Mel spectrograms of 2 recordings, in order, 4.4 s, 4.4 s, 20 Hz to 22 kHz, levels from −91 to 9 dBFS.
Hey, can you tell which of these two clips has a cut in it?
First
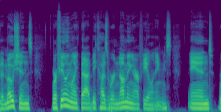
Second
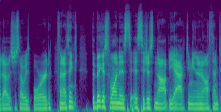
second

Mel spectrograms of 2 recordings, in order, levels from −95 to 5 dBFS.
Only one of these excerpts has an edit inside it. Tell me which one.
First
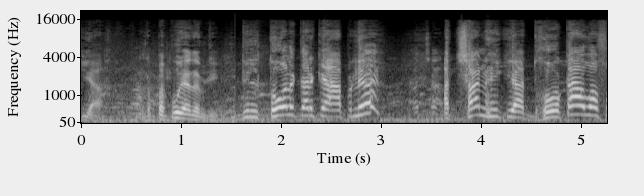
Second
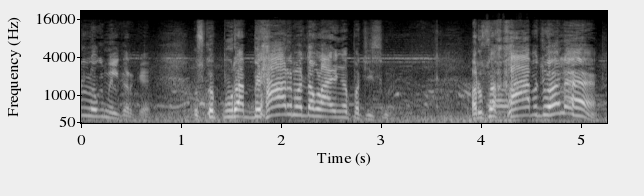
first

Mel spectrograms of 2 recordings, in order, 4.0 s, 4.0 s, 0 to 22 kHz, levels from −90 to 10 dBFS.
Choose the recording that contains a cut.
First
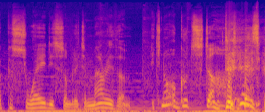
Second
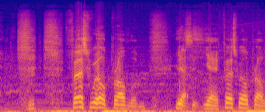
first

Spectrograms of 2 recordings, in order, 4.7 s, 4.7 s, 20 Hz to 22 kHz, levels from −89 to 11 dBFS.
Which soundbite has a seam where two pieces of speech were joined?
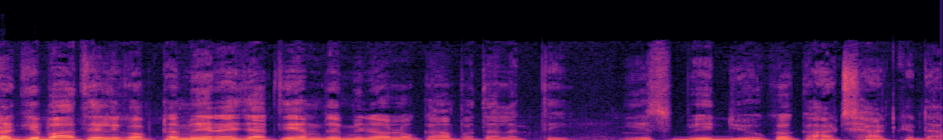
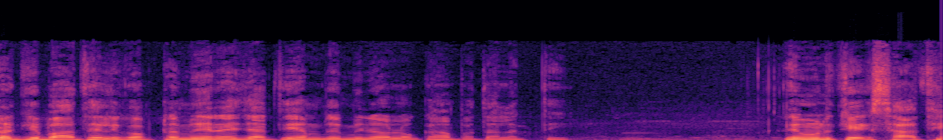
first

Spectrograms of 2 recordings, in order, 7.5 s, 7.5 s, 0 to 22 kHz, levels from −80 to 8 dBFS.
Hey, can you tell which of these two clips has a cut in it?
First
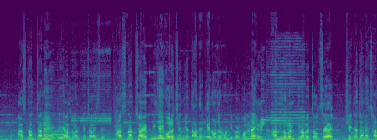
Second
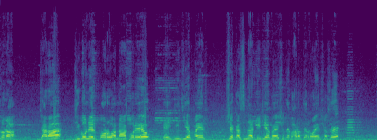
first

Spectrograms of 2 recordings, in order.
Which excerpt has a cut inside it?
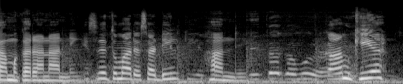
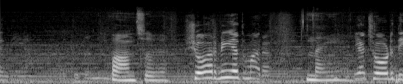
second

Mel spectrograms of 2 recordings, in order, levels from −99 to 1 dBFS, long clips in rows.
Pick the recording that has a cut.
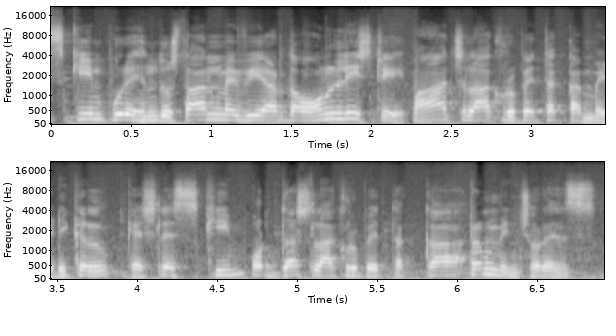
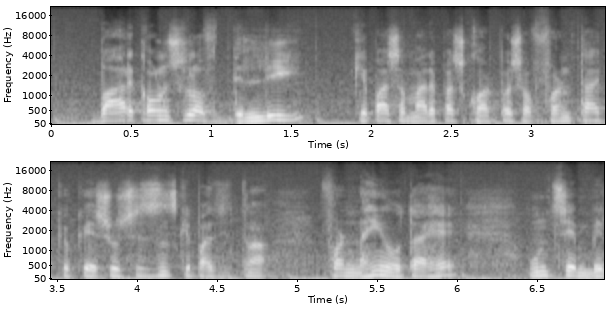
first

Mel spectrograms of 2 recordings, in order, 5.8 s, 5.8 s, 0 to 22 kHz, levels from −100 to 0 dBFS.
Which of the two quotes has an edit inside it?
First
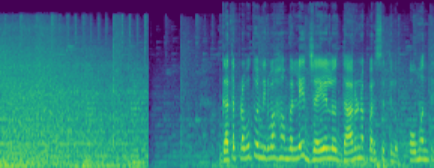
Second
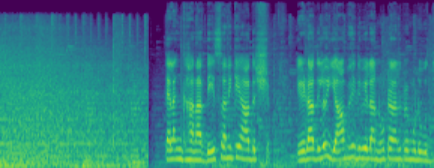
second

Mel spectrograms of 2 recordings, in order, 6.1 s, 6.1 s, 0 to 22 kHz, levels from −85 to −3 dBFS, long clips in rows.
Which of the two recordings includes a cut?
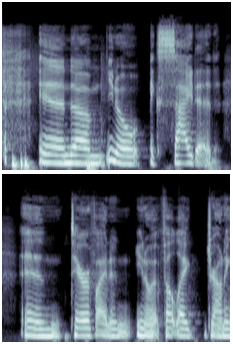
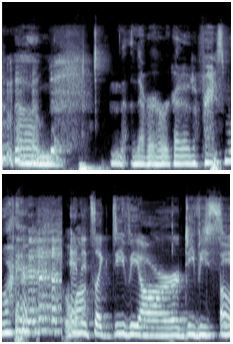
second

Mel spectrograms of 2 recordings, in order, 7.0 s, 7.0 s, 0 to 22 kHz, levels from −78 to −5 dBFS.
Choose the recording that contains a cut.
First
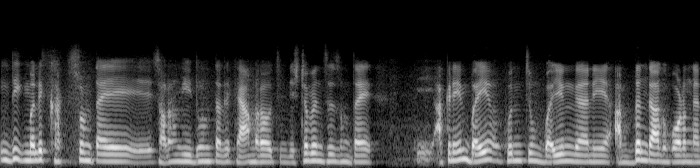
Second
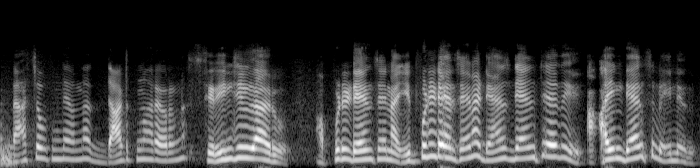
second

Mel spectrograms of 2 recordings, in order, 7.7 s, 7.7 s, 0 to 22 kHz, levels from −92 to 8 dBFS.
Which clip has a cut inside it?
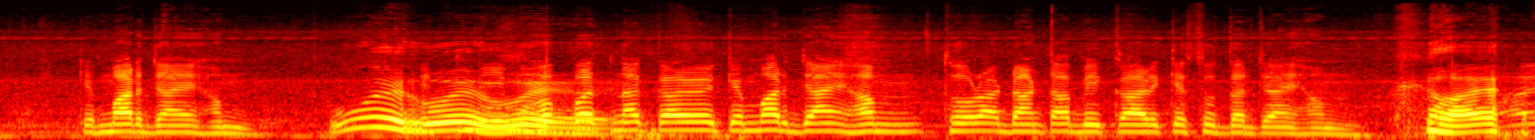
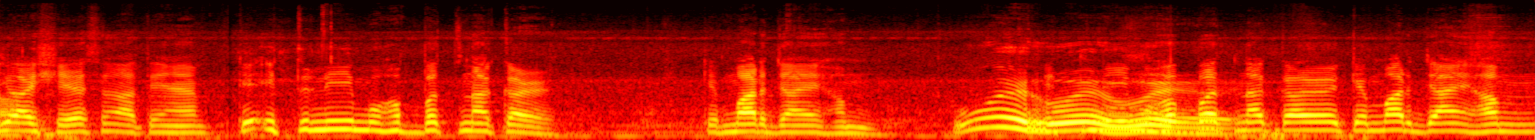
second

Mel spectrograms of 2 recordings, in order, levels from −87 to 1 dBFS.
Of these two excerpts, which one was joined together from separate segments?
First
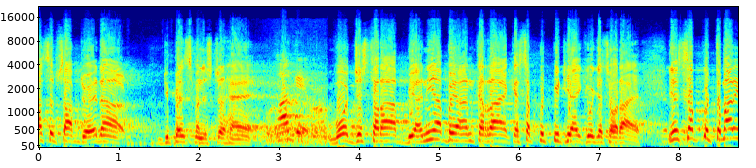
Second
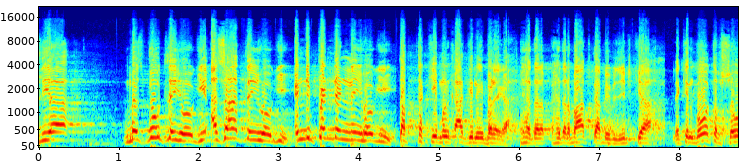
second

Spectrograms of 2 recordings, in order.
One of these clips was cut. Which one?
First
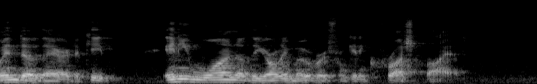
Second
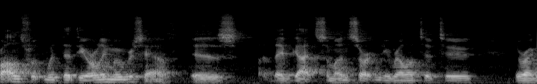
second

